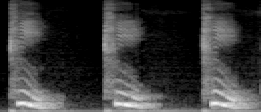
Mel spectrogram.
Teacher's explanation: the mouth area pronounce the letter p practice p p p if you put your hand in your throat you will notice that your vocal cords don't vibrate repeat p p p you don't feel anything right that's why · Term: voiceless sound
